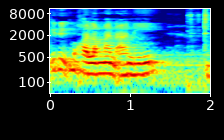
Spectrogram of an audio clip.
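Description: A woman's voice, drawn out, for about the first second, then a short sharp click near the end from the knife and onions being handled on a cutting board.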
